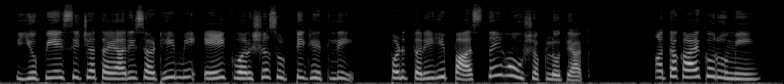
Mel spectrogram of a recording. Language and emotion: Marathi, sad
